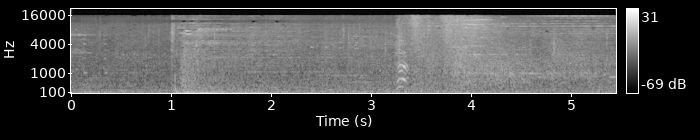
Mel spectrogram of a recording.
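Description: A short triumphant game chime rings out.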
